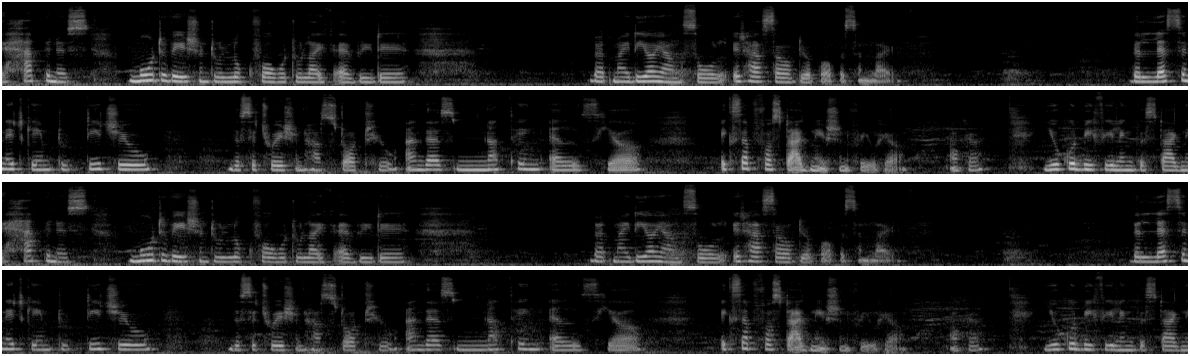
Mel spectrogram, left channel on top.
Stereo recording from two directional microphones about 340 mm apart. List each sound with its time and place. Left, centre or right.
0.0 s a woman's voice: left
5.9 s a woman's voice: left
11.3 s a woman's voice: left
14.2 s a woman's voice: left
21.9 s a woman's voice: left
